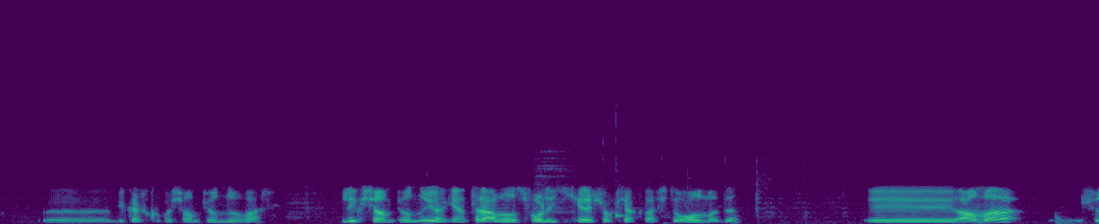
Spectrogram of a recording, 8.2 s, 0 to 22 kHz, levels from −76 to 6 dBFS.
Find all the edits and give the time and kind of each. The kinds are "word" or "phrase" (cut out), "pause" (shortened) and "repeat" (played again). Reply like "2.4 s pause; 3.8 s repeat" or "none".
none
